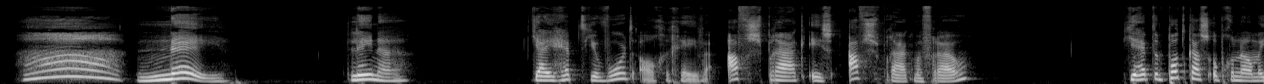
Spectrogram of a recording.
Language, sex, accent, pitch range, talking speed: Dutch, female, Dutch, 175-250 Hz, 85 wpm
